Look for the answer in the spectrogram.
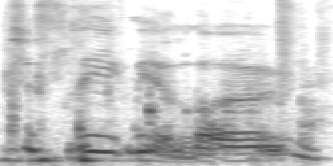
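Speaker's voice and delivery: high, slow grumpy whine; mock grouch. Grumbling at his friends in mock sulk, high and slow. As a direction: drag it out like a sulky grouch. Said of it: "No, not that much".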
